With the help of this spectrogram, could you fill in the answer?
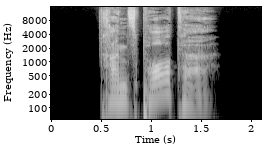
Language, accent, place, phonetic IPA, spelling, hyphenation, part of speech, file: German, Germany, Berlin, [tʁansˈpɔʁtɐ], Transporter, Trans‧por‧ter, noun, De-Transporter.ogg
- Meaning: transporter, carrier, van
